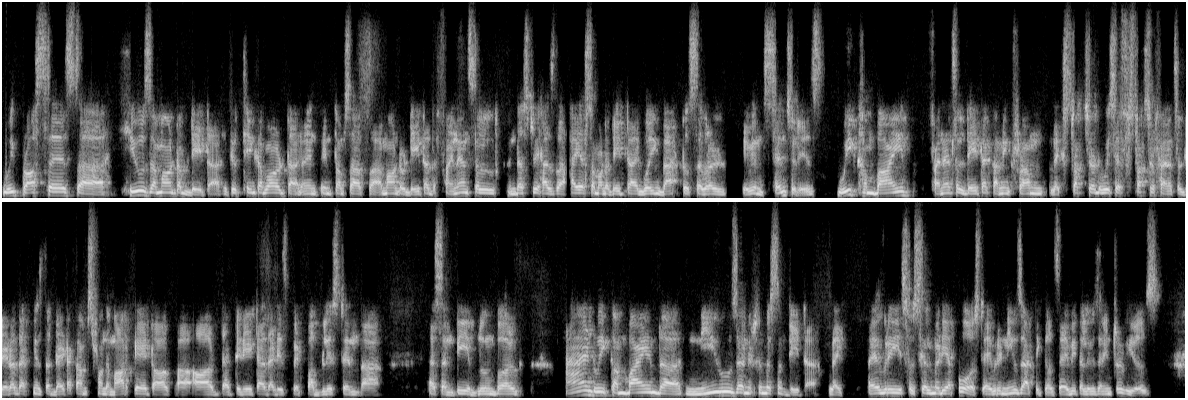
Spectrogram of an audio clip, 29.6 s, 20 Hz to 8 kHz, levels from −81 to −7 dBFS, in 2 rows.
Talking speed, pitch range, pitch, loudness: 175 wpm, 110-155 Hz, 130 Hz, -20 LUFS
